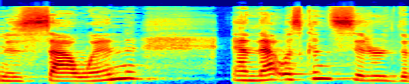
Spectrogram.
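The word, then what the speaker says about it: Samhain: seasons summer and winter and winter starts with sowen it's uh spelled Sam Hayne but uh though the pronunciation is sowin and that was considered the beginning of winter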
